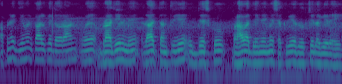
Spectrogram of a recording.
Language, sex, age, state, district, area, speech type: Hindi, male, 60+, Uttar Pradesh, Ayodhya, urban, read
